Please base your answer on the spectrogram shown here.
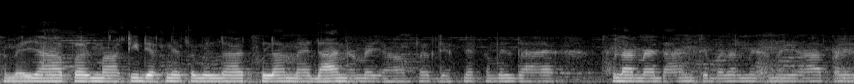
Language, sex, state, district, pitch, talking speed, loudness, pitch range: Hindi, female, Himachal Pradesh, Shimla, 145 Hz, 190 wpm, -19 LUFS, 140-145 Hz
